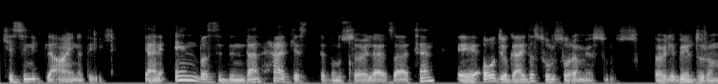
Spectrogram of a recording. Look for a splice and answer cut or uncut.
uncut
